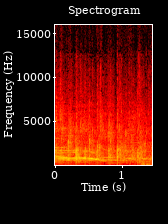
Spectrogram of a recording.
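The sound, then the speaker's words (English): An audience applauds for Jesus steadily, a dense wash of many hands clapping at once with a few cheers and voices mixed in, holding at an even, moderately loud level throughout. “Come on, no golf clap for Jesus.”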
